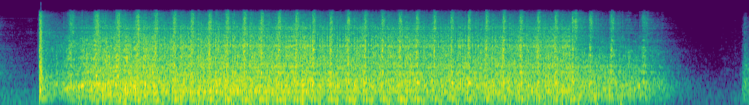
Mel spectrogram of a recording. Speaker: let me try a little bit more gas in it it wanted to go that time so it seems like it's starting to run better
